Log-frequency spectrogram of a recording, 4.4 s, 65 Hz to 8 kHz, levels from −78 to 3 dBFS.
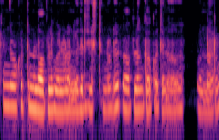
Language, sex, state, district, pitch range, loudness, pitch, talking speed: Telugu, male, Andhra Pradesh, Guntur, 180-200 Hz, -19 LUFS, 185 Hz, 165 wpm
